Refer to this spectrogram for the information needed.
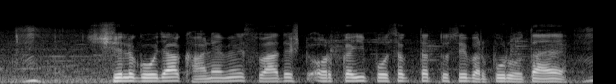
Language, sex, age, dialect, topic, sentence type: Hindi, male, 18-24, Kanauji Braj Bhasha, agriculture, statement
